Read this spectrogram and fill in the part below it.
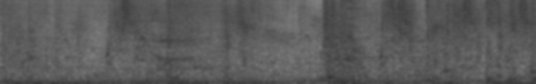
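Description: Game blows thud in quick succession.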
